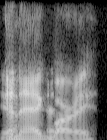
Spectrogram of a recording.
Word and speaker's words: Enagbare: their names differently than the way everyone's been pronouncing them? A couple of the guys on defense. Enagbare, yeah. Enagbare. He said Enagbare.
